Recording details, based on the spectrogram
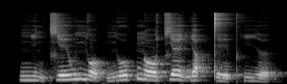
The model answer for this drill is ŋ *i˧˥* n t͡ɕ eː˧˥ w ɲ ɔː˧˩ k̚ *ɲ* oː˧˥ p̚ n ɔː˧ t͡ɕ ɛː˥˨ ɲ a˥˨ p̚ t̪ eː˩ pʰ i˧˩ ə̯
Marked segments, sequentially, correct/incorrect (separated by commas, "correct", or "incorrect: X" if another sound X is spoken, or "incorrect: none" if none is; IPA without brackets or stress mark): incorrect: i˧˩, correct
